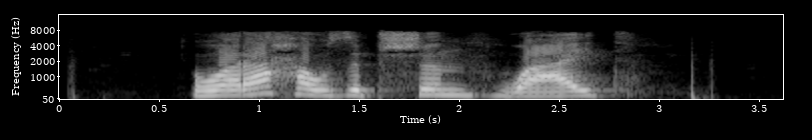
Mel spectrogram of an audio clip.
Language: Abkhazian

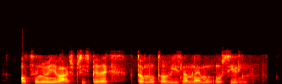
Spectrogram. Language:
Czech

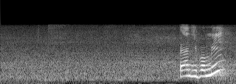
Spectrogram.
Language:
Punjabi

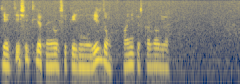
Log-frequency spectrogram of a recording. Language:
Russian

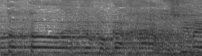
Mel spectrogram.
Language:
Hebrew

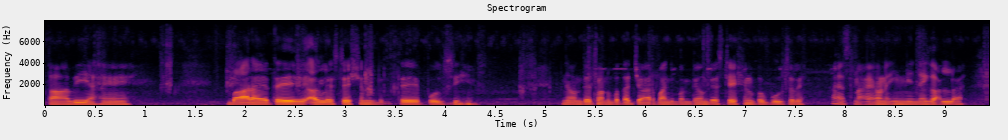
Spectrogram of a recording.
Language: Dogri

